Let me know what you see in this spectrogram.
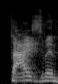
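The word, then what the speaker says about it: Theismann: was the thiemans and he did change the pronunciation of thyman just so we can get the Heisman trophy thyman for the Heisman and plunet said oh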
